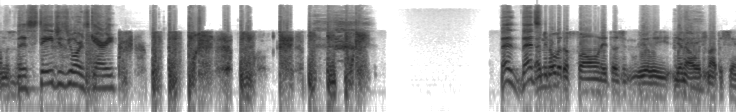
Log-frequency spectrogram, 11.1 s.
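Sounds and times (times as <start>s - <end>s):
speech: 0.0s - 1.9s, 7.5s - 11.0s
person beatboxing: 1.3s - 5.6s.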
